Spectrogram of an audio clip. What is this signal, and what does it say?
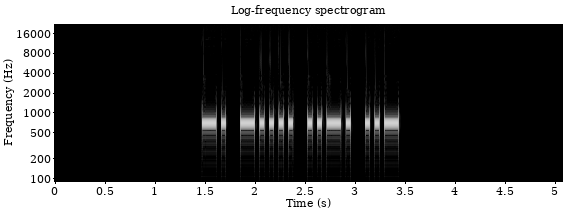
Morse code, heard as a keyed tone, about 25 wpm, 700 Hz. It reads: N6FU
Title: USA Call Signs - 4 Characters - Repeated 3x - 25wpm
